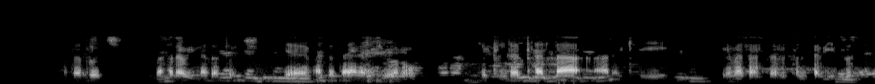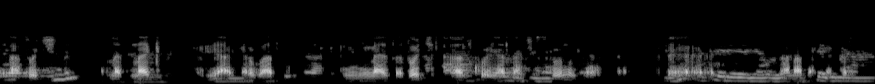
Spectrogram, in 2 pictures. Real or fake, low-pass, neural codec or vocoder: real; 3.6 kHz; none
